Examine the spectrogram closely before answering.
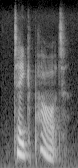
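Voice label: take part, British English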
